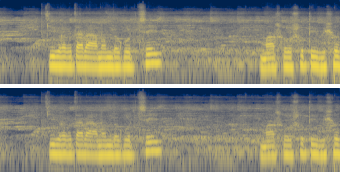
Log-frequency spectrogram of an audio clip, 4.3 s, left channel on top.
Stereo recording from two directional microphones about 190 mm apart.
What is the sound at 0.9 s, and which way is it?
Speech, 15° left (ahead or behind).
